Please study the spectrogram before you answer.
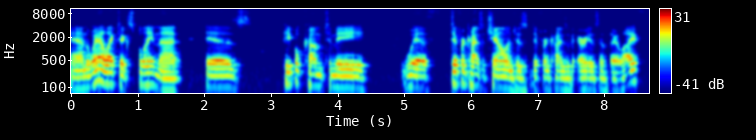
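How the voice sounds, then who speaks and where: A man from the United States, a guest life coach explaining his work calmly on a video call. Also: deep voice, moderate pace. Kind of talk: explanatory chat.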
